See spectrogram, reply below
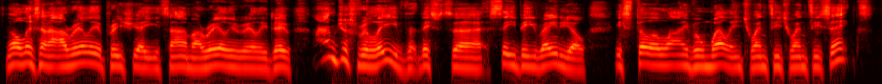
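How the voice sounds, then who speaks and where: A man's voice: medium pitch, moderate pace, few pauses, mellow, no room sound, studio quality. A middle-aged man, chatting casually and enthusiastically as a self-deprecating YouTube host.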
